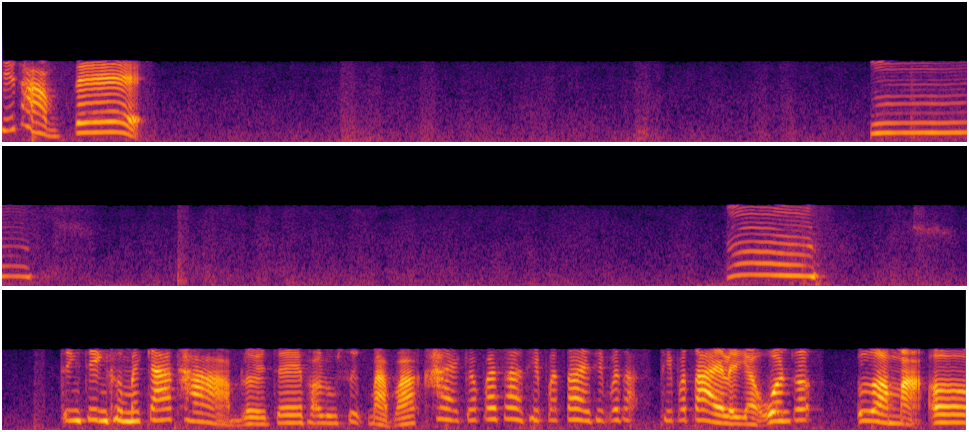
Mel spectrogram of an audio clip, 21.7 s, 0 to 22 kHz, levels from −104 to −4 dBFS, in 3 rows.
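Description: Sound chopped by the voice detector runs from 0.24 to 6.52 s, most likely caused by the sender's voice activity detection switching transmission on and off repeatedly. Roughly 5.4 s of that stretch is replaced by synthetic comfort noise, so quiet syllables and word edges vanish into a featureless hiss. The speech sounds choppy, with the real room noise sitting about 39 dB below the speech.

Comfort noise in place of the background appears from 7.52 to 14.92 s, again from 18.70 to 19.42 s, and once more from 20.64 to 20.90 s. The likely cause is discontinuous transmission: the sender stops sending during pauses, and the receiver synthesises noise shaped to resemble the background. About 6.4 s, 0.1 s and 0.26 s respectively are replaced. In the last instance the fill drops about 5 dB in level, and the smooth, detail-free noise replaces a background roughly 40 dB below the loud speech.

Sound dropped by the voice detector occurs at 18.70 s, likely because the detector mistook part of the sound for background and stopped sending. 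About 10 ms of real sound is lost and filled with comfort noise. The result is a tiny gap where steady noise briefly takes over before the speech resumes. Throughout the clip, the telephone-band call path leaves nothing above 4 kHz, so all of these fills share the same narrow, band-limited character.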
